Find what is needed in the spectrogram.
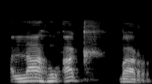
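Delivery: slow "Akbar", K trailing into air before "bar"; hams on kaf. Shown as a demonstration. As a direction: let a slight kha follow the K in "Akbar". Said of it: "it has a little".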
